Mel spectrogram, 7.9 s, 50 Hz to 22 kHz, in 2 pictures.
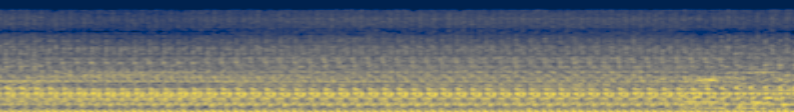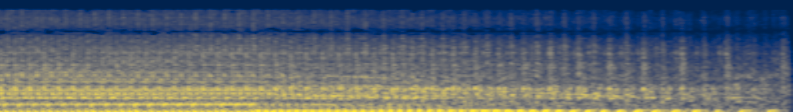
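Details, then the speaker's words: Citroën Ami 8 twin at warm idle, no fan fitted: uneven, stumbling beat with heavy ignition misfires before ignition cut; points sparking heavily, weak plug spark, owner suspects a faulty ignition condenser. "Donc là voilà, on a pu voir que le condensateur déconne. Qu'il y a des gros ratés d'allumage aussi."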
